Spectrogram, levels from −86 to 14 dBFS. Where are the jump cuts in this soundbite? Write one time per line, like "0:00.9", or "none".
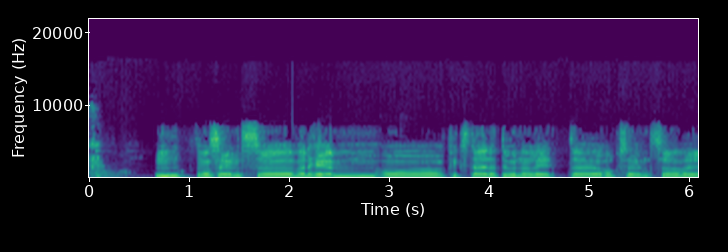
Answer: none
